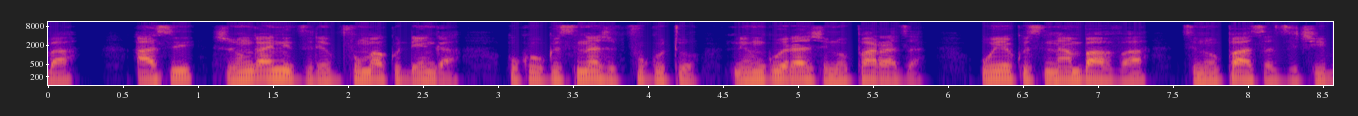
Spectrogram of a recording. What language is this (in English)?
Shona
